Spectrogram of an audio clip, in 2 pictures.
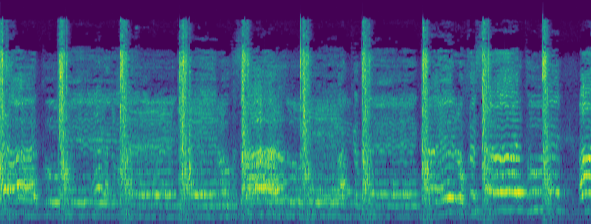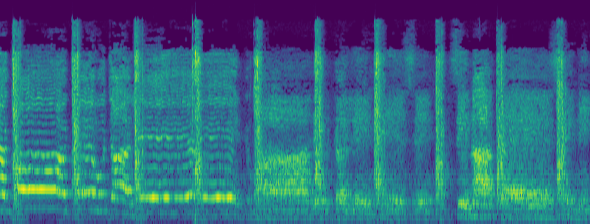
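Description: Men chanting a Muharram noha in unison while beating their chests (matam) in time: a sharp slap of hands on chests about every three-quarters of a second, under the steady group chant.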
